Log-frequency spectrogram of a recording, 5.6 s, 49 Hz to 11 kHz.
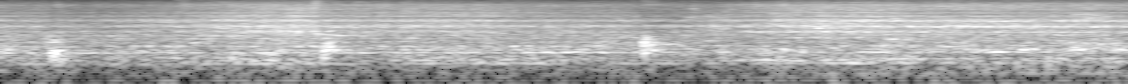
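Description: Cassiopeia sleeper train's E26 series coaches rolling slowly past close by as the train departs, a steady rumble with a held hum. Wheels click sharply over rail joints about every second and a half.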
